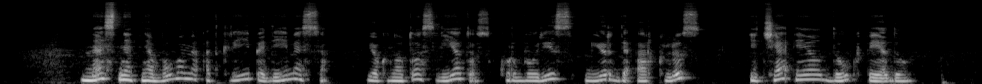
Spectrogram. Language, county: Lithuanian, Vilnius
